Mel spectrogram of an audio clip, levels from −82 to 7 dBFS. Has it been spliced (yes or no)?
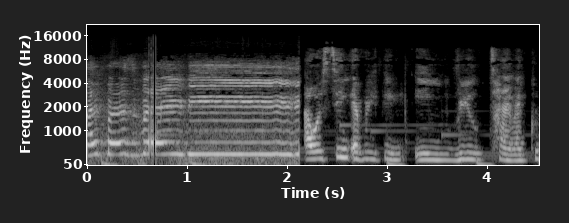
yes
